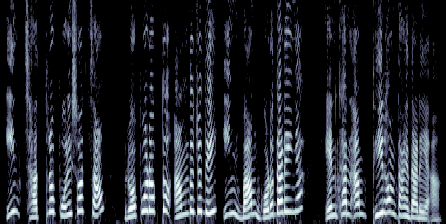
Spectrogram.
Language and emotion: Santali, angry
